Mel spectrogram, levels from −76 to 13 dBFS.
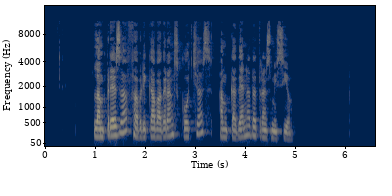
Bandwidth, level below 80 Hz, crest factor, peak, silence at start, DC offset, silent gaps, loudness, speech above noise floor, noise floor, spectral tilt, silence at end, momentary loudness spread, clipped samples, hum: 11.5 kHz; -82 dBFS; 24 dB; -6 dBFS; 1 s; under 0.1%; none; -27 LUFS; 53 dB; -81 dBFS; -2.5 dB/octave; 1.65 s; 10 LU; under 0.1%; none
